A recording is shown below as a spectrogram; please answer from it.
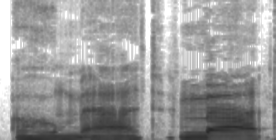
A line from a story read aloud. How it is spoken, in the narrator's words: he groaned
